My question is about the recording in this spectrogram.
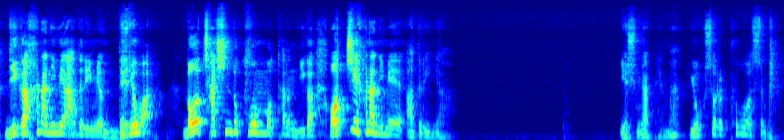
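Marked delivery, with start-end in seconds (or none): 0.1-5.7 loud, raised jeering challenge; mocking taunt. Condemned prisoner taunting Jesus on the cross, loud mockery. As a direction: hurl it as a scornful insult. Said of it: "예수님을 조롱하며 욕하기 시작했습니다".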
